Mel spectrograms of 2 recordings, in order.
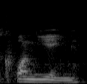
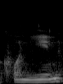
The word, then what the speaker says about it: Quan Yin: my blocked here um the card was quanying uh or gu Yin or gu Yin depending on where you come from and how you spell it um she is or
